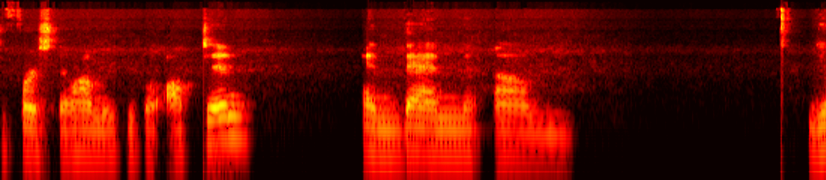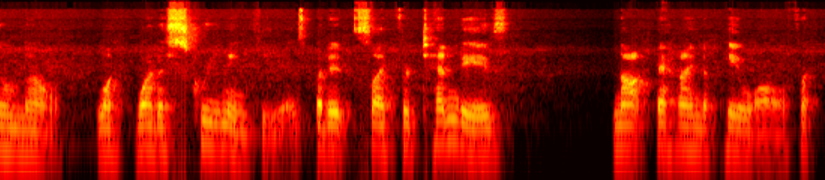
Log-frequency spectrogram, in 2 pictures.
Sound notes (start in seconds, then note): none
